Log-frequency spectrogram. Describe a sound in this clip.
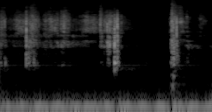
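Paper banknotes rustle as they are counted.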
